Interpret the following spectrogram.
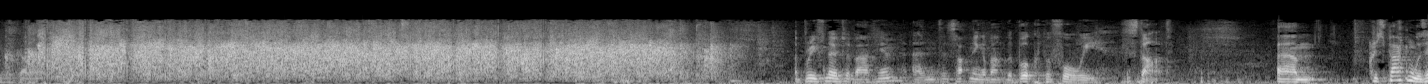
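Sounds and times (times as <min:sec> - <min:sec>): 
audience applause welcoming Chris Patten: 0:00.0 - 0:07.6
speech: 0:08.1 - 0:11.8, 0:12.8 - 0:14.2.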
